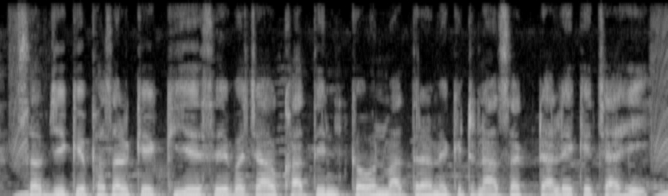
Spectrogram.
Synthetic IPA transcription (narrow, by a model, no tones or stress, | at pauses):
sɐb̚d͡ʒikepʰɐsəlkekijesebɐt͡ʃaːwkʰaːt̪inkənmaːt̪ɾamẽkɪʈnaːsək̚ɖaːleket͡ʃaːɦiː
